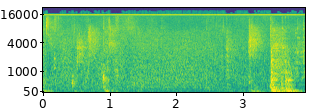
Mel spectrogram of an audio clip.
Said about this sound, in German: Wollen Sie nicht lieber die Tür zumachen? Das weht ja ganz schön rein, ja.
